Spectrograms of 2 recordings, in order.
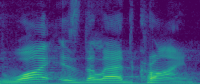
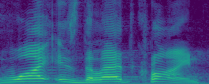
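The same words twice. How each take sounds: First: Slow, measured divine question; God asks Hagar why the boy cries, slow and measured; God asking gently. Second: Higher, slow, pressing repeat of the question; God presses Hagar, higher and insistent. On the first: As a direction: ask it slowly, like a patient God. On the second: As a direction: press harder the second time, slow and raised. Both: Acted.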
